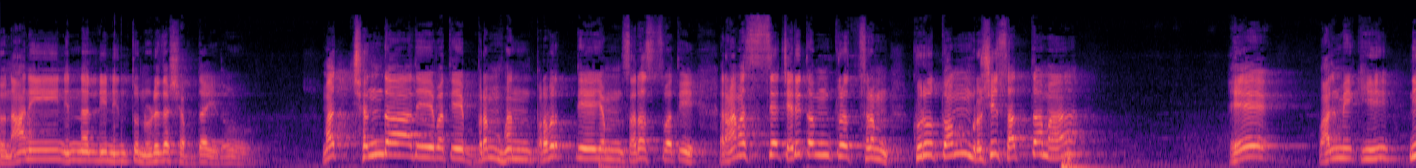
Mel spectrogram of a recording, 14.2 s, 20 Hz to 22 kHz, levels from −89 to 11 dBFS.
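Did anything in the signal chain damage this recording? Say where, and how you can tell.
Yes. From 1.14 to 1.21 s the level falls abruptly by about 6 dB and then returns, which sounds like one channel dropping out. The likely cause is an intermittent analogue connection on one leg of the stereo pair before the mono sum. A full dropout would go silent, but this is a sharp half-level step.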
